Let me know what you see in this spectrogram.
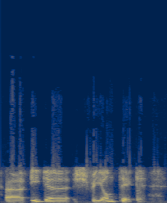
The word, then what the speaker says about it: Iga Świątek: I'll go, that's how you probably would say it, but yeah, tennis names are damn difficult, Kane, but Iga Świątek is how you pronounce it exactly.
